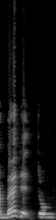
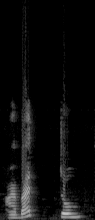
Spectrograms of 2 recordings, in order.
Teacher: jangan bunyikan huruf dal. Kita masukkan terus huruf ta.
